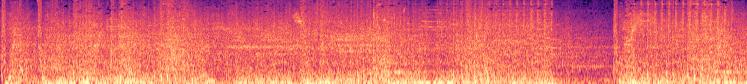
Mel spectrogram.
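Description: Heavy gunfire and blasts fill a battle in the game Aliens: Fireteam Elite, a dense, loud, continuous barrage that briefly drops near the end before resuming, with no voices.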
